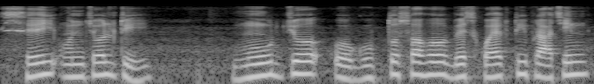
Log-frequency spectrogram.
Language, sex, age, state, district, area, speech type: Bengali, male, 30-45, West Bengal, Howrah, urban, spontaneous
